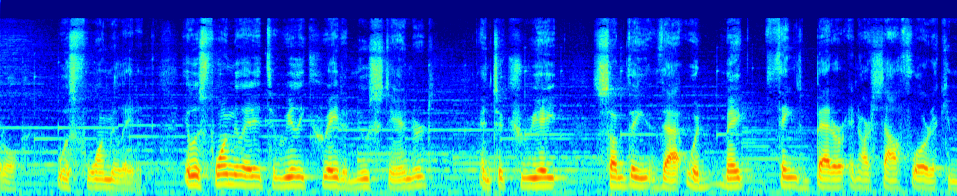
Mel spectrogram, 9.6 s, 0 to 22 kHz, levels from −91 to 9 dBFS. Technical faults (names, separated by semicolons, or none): drift correction step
